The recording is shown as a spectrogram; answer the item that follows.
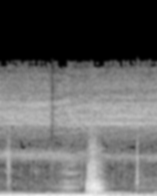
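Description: A handheld metal-detecting pinpointer gives a faint steady tone over a low buzz while its tip is pressed against a small crumpled piece of aluminum. The tone breaks off and returns, and there is a short rustle partway through.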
